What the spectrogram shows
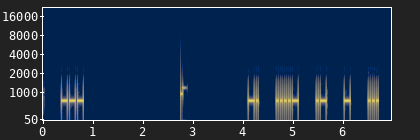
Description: Morse code, heard as a keyed tone, about 30 wpm, spaced as for 17 wpm, 700 Hz. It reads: O N4ATS
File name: Lesson 15g - Number 5 - Call Signs 30wpm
